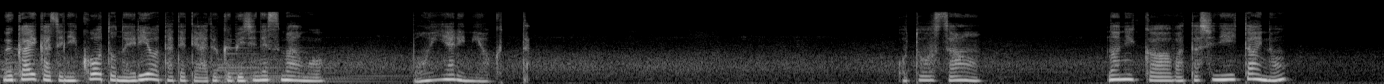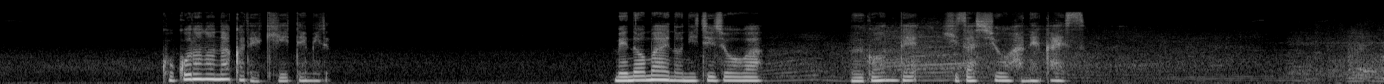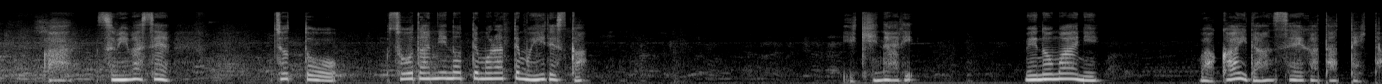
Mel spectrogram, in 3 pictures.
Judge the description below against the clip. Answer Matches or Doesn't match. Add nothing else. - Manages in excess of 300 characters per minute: Doesn't match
